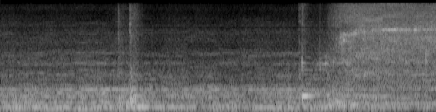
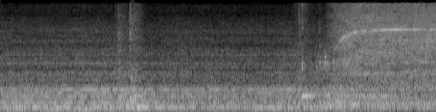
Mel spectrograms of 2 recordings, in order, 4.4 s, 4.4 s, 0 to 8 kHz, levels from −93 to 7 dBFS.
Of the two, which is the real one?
second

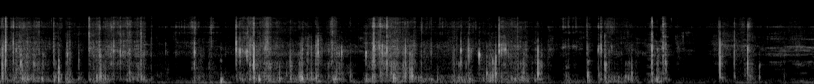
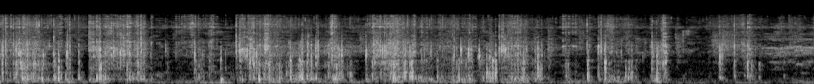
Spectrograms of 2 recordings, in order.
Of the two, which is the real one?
second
